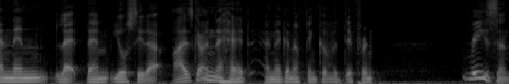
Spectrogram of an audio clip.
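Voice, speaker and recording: In a London accent, the speaker talks at a fairly quick pace with a dark, mellow tone. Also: man, fairly low pitch for a man, ordinary pitch variation. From East London, England. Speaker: communication coach. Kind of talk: interview answer.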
